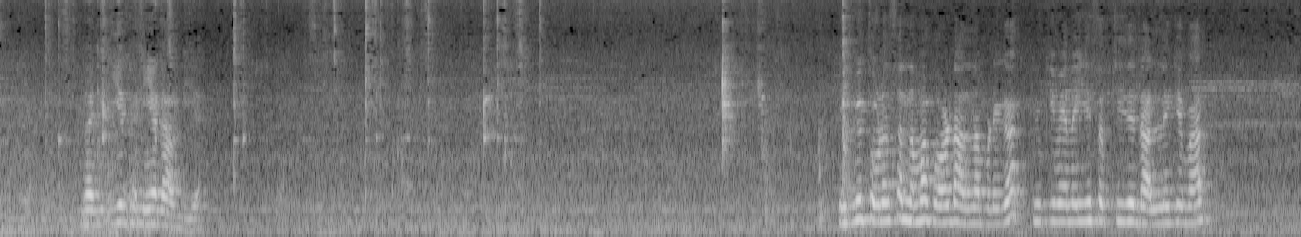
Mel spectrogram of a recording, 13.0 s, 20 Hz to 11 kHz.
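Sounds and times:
spoon clinking on steel and pan: 3.3 - 5.5, 7.2 - 7.7.

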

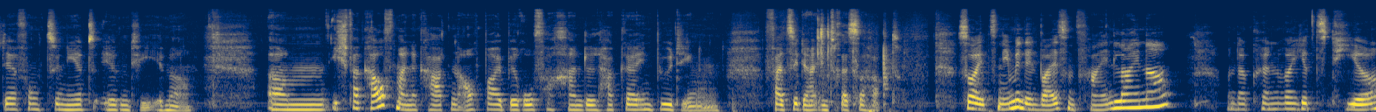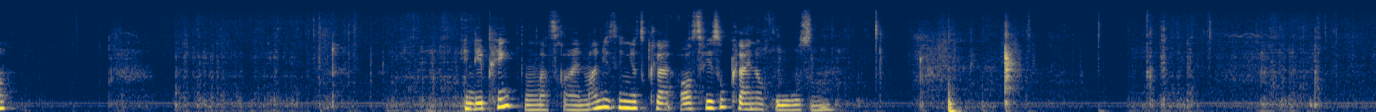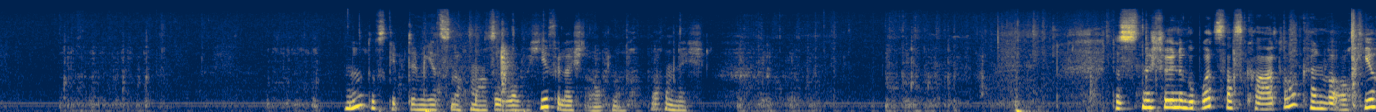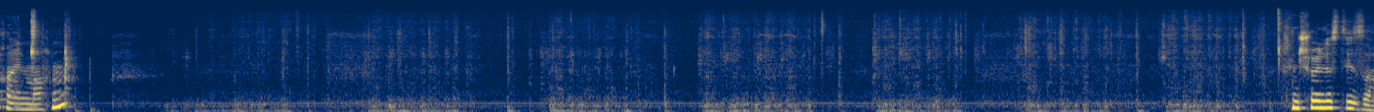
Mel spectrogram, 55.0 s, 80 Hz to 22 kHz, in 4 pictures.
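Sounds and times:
faint steady hum: 0.0 - 55.0
pen scratching on paper: 15.5 - 18.8, 25.0 - 27.0, 28.1 - 29.1, 30.2 - 30.8, 31.4 - 37.2, 43.0 - 54.5
pen strokes on paper: 43.0 - 54.0.

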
